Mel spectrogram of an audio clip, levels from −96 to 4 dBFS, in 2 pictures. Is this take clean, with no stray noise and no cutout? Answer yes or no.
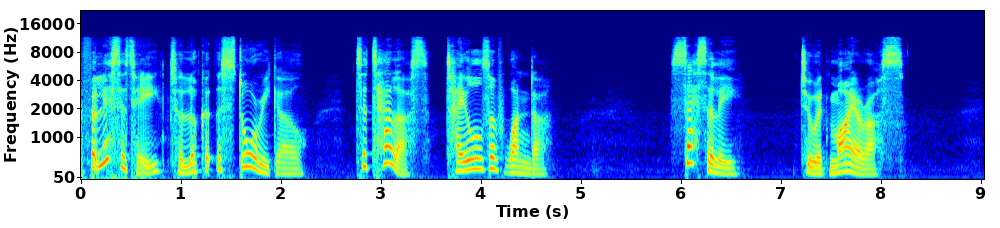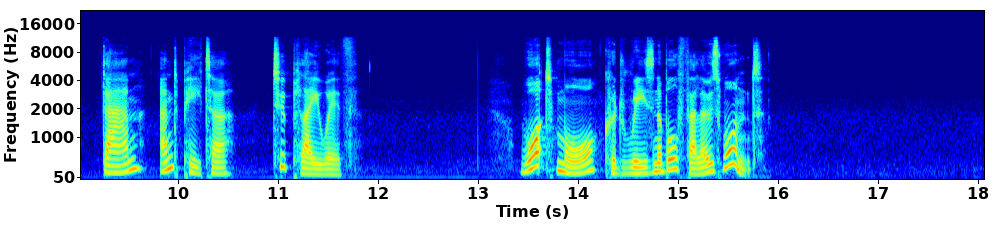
yes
